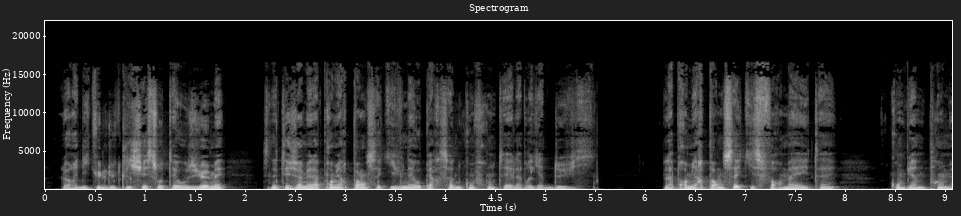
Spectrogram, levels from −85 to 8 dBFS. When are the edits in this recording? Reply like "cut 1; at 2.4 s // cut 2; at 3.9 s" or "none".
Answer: none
